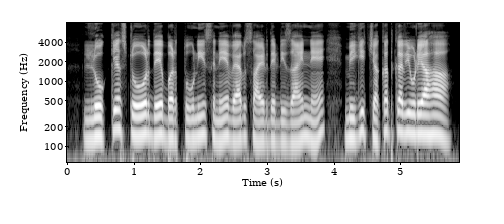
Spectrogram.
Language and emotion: Dogri, surprised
